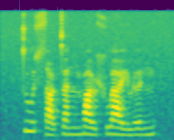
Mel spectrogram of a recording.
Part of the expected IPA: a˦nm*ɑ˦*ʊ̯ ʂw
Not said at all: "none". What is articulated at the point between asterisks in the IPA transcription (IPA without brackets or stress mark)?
ɑ˥˨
